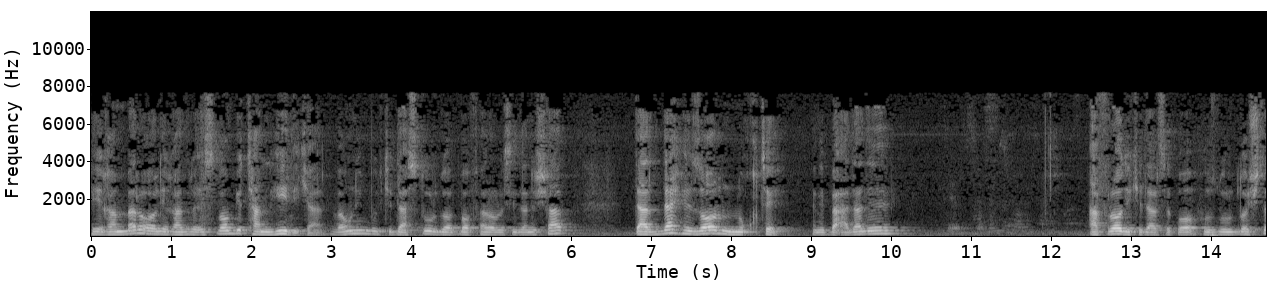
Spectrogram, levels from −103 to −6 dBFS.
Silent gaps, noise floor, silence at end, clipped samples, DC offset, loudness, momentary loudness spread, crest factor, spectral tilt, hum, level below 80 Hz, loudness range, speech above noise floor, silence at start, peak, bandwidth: none; -63 dBFS; 0 s; under 0.1%; under 0.1%; -35 LUFS; 10 LU; 22 dB; -5.5 dB/octave; none; -66 dBFS; 7 LU; 28 dB; 0 s; -14 dBFS; 7.6 kHz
